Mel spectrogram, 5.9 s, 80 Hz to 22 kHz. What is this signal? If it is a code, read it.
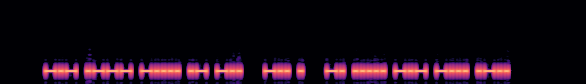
Morse code, heard as a keyed tone, about 36 wpm, 700 Hz. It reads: KJ6AD DE N5KBL
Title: USA Callsign DE Callsign - 5 Characters - 35wpm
